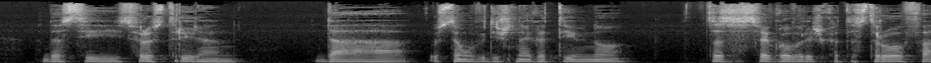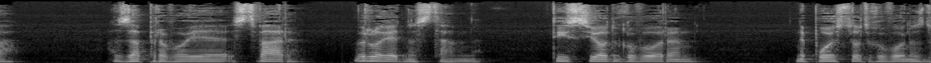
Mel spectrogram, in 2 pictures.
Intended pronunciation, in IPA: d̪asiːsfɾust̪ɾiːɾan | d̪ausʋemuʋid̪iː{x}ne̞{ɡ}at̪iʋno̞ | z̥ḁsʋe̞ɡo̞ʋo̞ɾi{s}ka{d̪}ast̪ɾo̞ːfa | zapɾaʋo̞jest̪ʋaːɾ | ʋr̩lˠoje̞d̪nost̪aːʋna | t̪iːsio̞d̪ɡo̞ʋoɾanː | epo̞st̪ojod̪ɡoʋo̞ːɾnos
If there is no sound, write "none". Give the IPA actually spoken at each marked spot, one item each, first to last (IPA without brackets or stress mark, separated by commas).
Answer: ʃ, ɡ, ʃ, t̪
